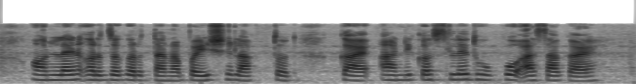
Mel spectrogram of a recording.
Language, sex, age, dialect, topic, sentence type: Marathi, female, 18-24, Southern Konkan, banking, question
